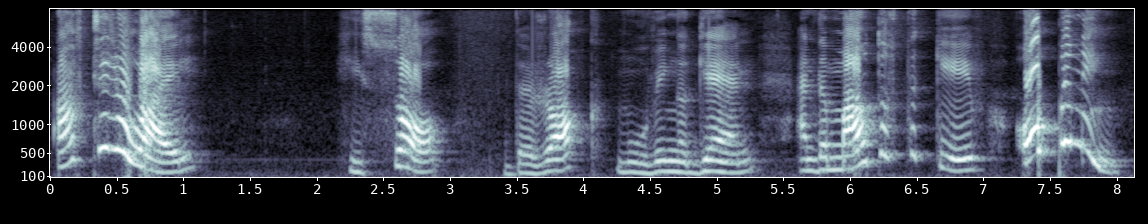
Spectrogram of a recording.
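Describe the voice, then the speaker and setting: Speaking at a medium pitch, a woman narrates a children's story with deliberate, expressive delivery, heavy on dramatic phrasing and emphasized words.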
